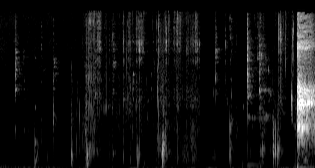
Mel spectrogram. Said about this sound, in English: Yes, that's me drinking water.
